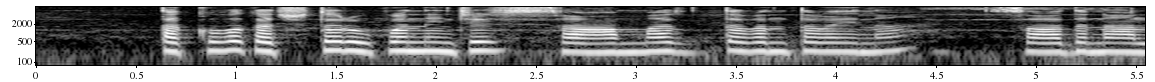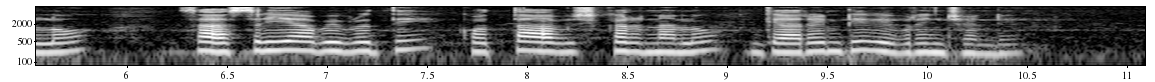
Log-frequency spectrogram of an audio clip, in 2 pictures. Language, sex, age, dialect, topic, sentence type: Telugu, female, 18-24, Utterandhra, agriculture, question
